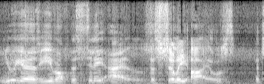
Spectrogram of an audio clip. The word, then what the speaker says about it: Scilly: Well, tonight I thought I'd relate how Holmes and I spent New Year's Eve off the Scilly Isles.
